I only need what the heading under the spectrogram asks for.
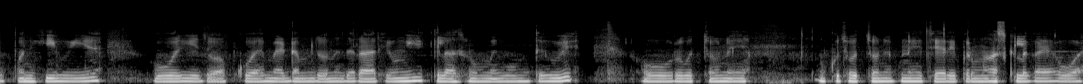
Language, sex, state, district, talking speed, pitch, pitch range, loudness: Hindi, male, Uttar Pradesh, Muzaffarnagar, 150 wpm, 140 Hz, 135-140 Hz, -18 LUFS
